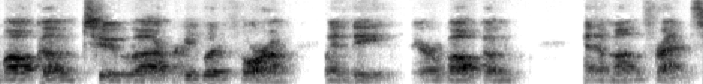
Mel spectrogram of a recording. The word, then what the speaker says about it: Windy: Sometimes people in the northeast ask me if I mean Wendy when I say my name is Wendy and I say no I I am pronouncing my own name correctly friend.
